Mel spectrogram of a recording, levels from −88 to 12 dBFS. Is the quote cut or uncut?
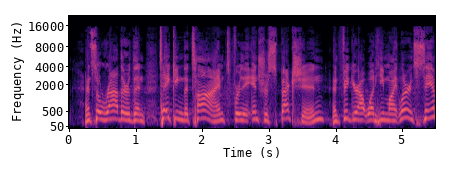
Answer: cut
